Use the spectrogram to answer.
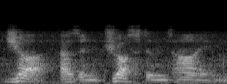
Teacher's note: the voiced equivalent D and J together is pronounced ja as in just in time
